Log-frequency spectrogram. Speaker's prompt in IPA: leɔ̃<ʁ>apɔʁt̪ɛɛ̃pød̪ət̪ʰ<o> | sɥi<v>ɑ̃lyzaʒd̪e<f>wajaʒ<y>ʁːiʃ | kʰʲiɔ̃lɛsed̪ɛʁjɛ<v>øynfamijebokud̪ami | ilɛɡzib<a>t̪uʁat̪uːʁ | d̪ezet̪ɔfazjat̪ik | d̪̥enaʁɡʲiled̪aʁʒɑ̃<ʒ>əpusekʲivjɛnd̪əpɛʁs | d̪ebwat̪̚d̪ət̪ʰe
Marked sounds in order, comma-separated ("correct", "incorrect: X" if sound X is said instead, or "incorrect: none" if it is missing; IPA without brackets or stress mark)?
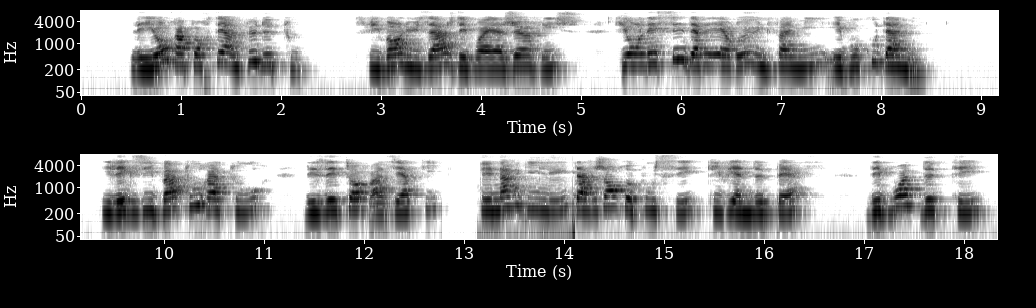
correct, incorrect: u, correct, incorrect: v, incorrect: œ, incorrect: ʁ, correct, incorrect: ʁ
